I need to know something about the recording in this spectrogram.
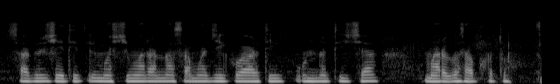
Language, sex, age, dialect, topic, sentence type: Marathi, male, 60-100, Standard Marathi, agriculture, statement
